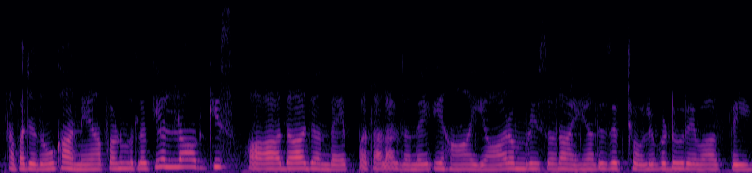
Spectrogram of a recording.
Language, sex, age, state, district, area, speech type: Punjabi, female, 18-30, Punjab, Tarn Taran, urban, spontaneous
